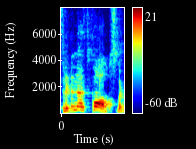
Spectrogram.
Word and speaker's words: corps: It's written as corps, but it's pronounced as corps.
